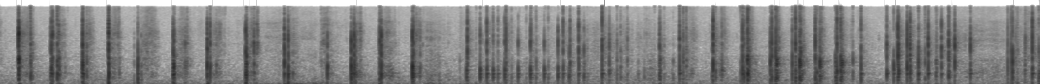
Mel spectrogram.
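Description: Paperclips worn on fingernails rapidly tap and scratch a black textured plastic card binder album whose clear plastic sleeve pages are full of cards. Quick, sharp, bright clicks fire in dense bursts over a crinkly plastic scratching texture, each tap dying away almost instantly.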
